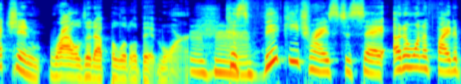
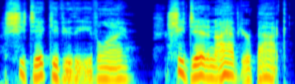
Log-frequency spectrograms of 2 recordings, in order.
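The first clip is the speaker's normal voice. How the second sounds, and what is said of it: Whispered line. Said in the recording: “starts whispering to Vicky”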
